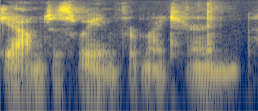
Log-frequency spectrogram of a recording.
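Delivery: a bored spirit waiting in line, murmured low; patient spirit guide. Pretend. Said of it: "one spirit guide just standing there".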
